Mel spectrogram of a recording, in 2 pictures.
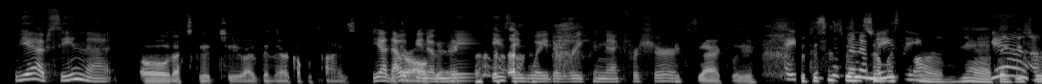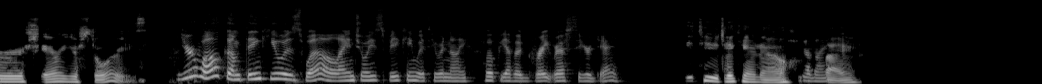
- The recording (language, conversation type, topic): English, unstructured, How do you keep in touch with friends who live far away?
- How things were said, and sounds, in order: chuckle; distorted speech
